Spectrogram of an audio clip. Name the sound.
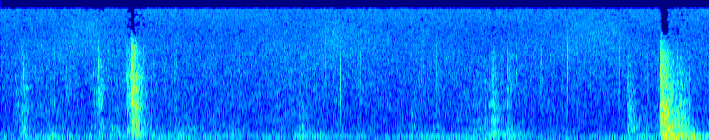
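door being opened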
